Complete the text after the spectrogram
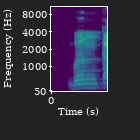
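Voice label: "bengkah", Malay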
